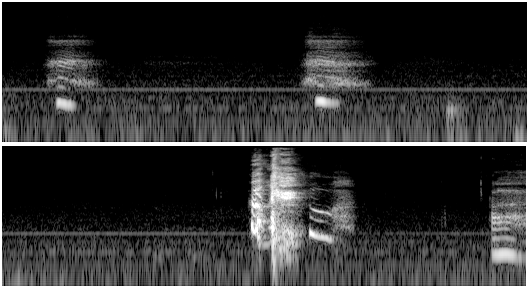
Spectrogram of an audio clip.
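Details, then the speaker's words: An induced sneeze: two soft breathy 'ah' intakes build up to one sharp, forceful sneeze with a short voiced tail, a single normal sneeze. "I want to sneeze for you so bad. It tickles."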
